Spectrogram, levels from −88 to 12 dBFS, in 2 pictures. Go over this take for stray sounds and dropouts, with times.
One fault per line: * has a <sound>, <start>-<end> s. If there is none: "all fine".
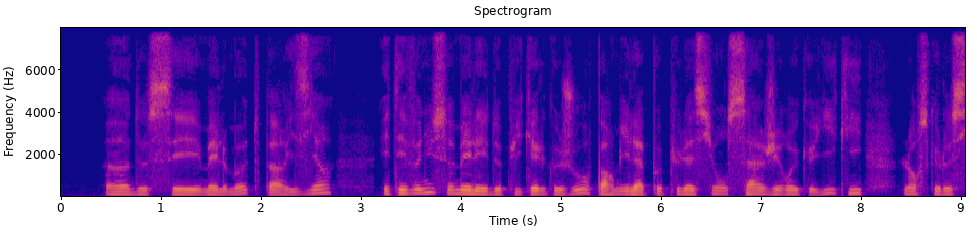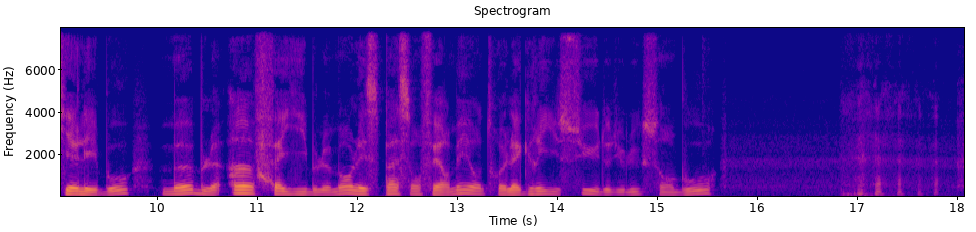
* has a laugh, 16.8-17.9 s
